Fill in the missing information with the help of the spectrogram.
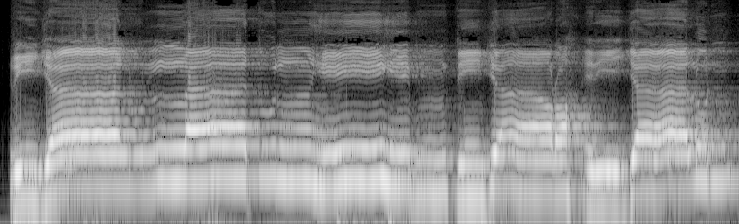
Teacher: huruf ro yang dia berharokat kasroh, maka dia harus dibaca tipis atau tarqiq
